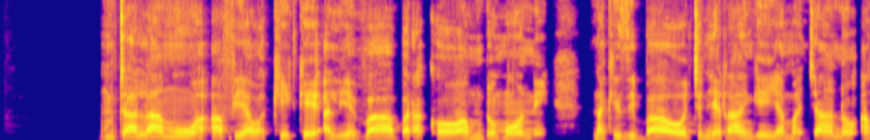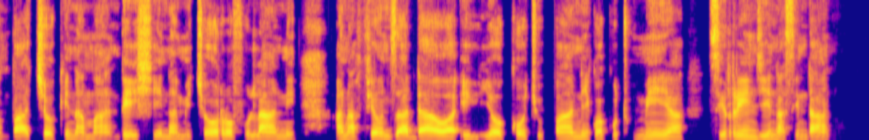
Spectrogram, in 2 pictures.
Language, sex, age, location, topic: Swahili, male, 18-24, Mombasa, health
